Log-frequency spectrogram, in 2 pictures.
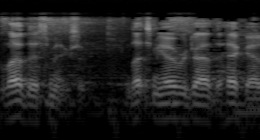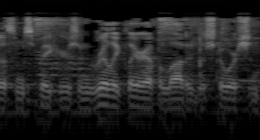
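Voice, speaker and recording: Faint music plays behind the speech. The speaker is a man. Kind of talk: casual show-and-tell tour. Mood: proud, enthusiastic. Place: home room. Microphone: phone near.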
